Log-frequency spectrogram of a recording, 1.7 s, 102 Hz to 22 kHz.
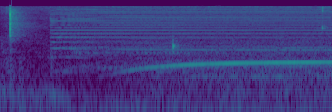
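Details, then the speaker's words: Gen 1 BioLite CampStove, over 6 years old, stored in a hot attic (~125°F); fan spins up to a steady thin whine on low while plugged in; owner suspects the internal battery is dead, since unplugged the pitch changes and the fan cuts out. "the fan running at normal speed on low to stoke the initial flame until it can generate enough heat to kick over to high"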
